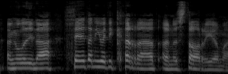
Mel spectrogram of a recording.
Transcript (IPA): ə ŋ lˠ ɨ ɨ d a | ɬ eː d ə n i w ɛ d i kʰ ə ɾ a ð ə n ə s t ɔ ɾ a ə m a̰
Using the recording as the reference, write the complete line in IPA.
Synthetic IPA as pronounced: ə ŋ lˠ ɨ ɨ n a | ɬ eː d a n i w ɛ d i kʰ ə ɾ a ð ə n ə s t ɔ ɾ i ə m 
